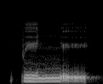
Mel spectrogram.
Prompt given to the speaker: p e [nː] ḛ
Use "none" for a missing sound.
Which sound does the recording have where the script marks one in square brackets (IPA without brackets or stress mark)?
nː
